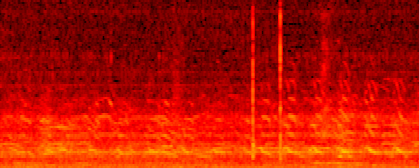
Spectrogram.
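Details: Gulls flying above a village in Ortegal at nightfall, a soft, steady chorus of wavering mewing and yelping calls, with two sharp clicks partway through.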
